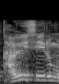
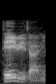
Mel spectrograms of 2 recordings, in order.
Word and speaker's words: 다윗: DVD만 보고 이 다윗이라고 발음합니다. 예. 데이빗 아닙니다. 이거 그 영어식이고요.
